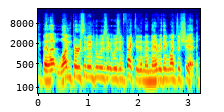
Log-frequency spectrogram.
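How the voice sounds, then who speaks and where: A man's voice: a little high, fairly even intonation, fast talker. A man chatting casually as a podcast co-host, slangy and swearing freely. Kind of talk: casual chat.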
